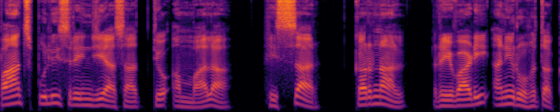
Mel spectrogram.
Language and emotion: Goan Konkani, neutral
